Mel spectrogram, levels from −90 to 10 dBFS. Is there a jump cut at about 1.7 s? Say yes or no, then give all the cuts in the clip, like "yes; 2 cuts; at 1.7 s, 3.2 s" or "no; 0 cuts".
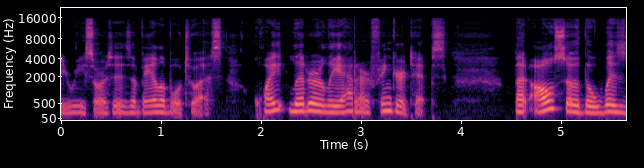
no; 0 cuts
